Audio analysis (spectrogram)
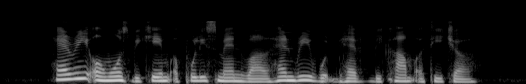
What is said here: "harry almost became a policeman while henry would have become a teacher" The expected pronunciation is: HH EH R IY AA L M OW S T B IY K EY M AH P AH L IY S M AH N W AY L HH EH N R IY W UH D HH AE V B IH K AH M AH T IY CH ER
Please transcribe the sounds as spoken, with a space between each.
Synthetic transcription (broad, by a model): HH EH R IY AA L M OW S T B IY K EY M AH P AH L IY S M AH N W AY L HH EH N R IY W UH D HH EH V B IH K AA M AH T IY CH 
